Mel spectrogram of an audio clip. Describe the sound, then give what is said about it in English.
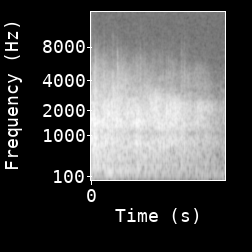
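A church audience applauds the church's 57% growth over two years in a steady, dense wash of clapping that holds for a couple of seconds and then gradually tapers off, with no voices over it. “Yeah, you should clap for that. You should clap for that.”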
